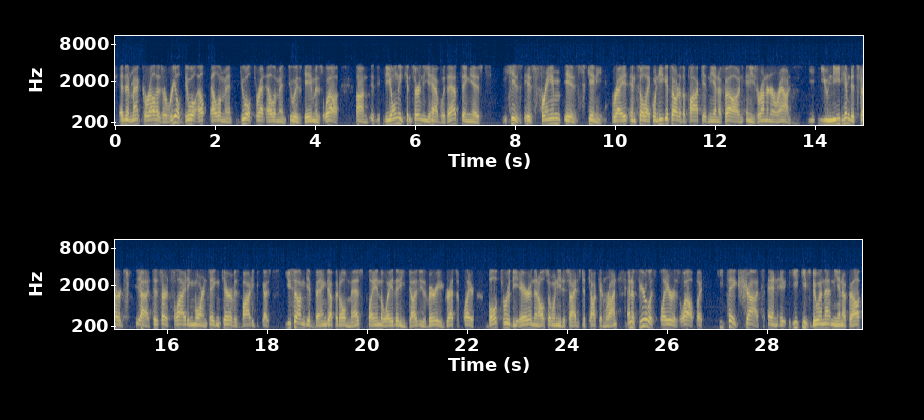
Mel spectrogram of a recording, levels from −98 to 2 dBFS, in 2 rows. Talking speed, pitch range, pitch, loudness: 245 wpm, 125-150 Hz, 135 Hz, -22 LUFS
